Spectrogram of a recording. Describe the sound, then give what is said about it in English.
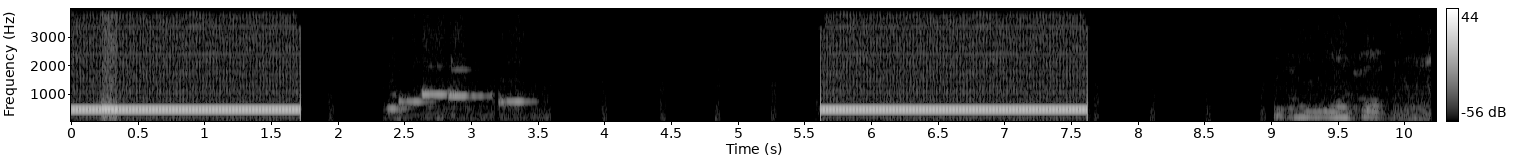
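A telephone ringback tone rings twice, each a steady two-second buzz separated by a long pause, with brief muffled voices talking in the gaps while the call goes unanswered. “Yeah, he don't want to answer the phone today.”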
